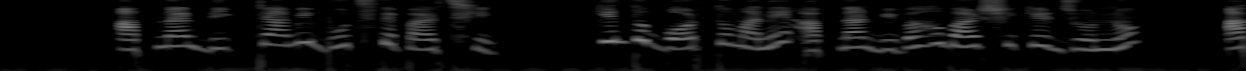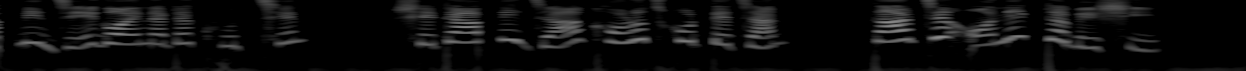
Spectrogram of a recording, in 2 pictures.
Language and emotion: Bengali, sad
